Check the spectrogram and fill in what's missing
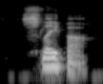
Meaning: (noun) 1. Someone who sleeps 2. That which lies dormant, as a law
- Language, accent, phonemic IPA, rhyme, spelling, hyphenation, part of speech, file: English, Australia, /ˈsliːpə(ɹ)/, -iːpə(ɹ), sleeper, sleep‧er, noun / verb, En-au-sleeper.ogg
